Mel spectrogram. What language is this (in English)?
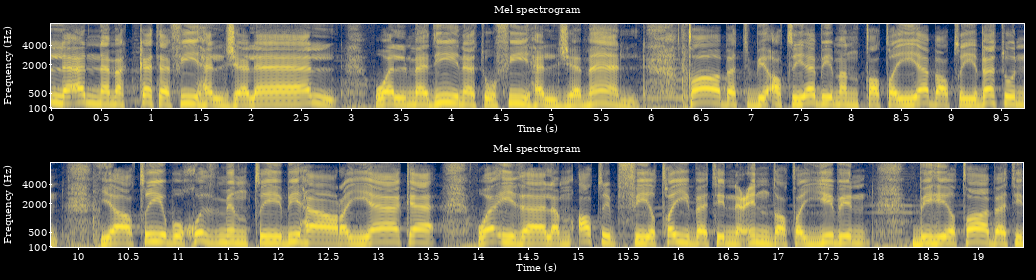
Arabic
